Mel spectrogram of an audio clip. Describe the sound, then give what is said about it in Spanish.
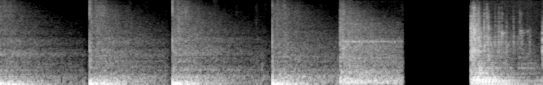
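A basketball bounces in a steady rhythm, heard in the background on the school radio station Radio Colegio Virgen del Mar, each loud thump ringing out, with a short pause before the final bounce. “A todos los amigos de Radio Colegio Virgen del Mar, que nos escuchan y lo hacen oyendo de fondo el bote del balón de básquet, que tanto nos enamora.”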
